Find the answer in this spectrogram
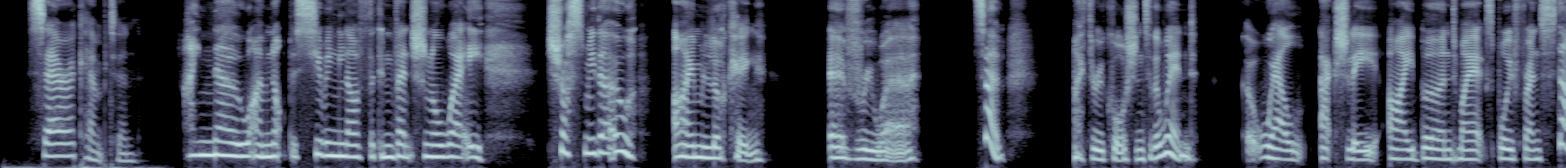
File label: Audiobook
